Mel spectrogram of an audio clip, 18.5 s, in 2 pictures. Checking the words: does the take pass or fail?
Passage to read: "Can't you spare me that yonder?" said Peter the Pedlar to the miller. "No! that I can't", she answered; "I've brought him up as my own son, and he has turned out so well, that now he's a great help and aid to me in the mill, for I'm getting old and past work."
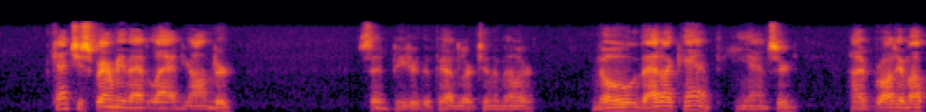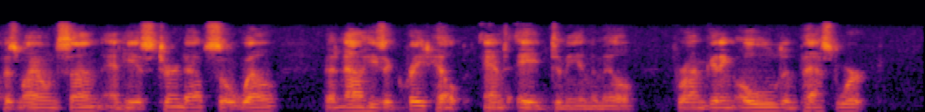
fail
